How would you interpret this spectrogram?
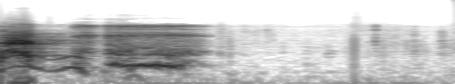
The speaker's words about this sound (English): Who sneezed? I did. I got a cold.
